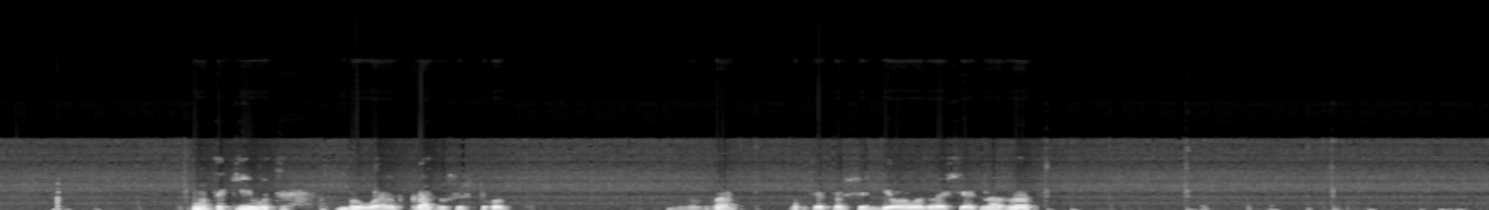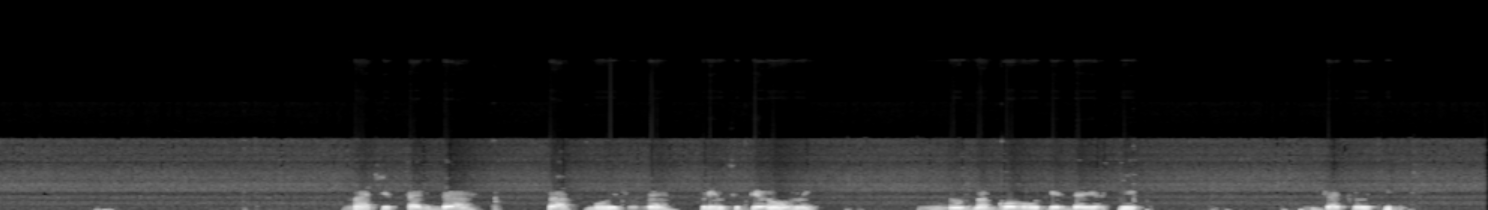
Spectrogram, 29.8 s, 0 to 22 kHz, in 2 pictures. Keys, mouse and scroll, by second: 1.4-1.8 middle drag, 1.9-2.6 middle drag, 3.2-3.6 shift+middle drag, 4.7-5.2 middle drag, 9.7-10.5 shift+drag, 12.1 middle click, 13.1 shift+click, 14.3 KP_7, 15.8 r, 17.2 click, 18.5-19.9 middle drag, 21.1-22.4 middle drag, 24.4-24.8 middle drag, 25.1 r, 26.1 click, 26.4 middle click, 28.6 click, 29.0-29.7 middle drag.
